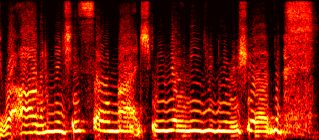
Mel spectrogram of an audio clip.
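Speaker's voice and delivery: sarcastic. Acted. Streamer mockingly bids banned viewer farewell, sarcastic. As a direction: fake sweet goodbye dripping with sarcasm.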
